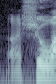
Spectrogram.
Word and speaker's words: Choix: Shua ang pronunciation sa nagal isang CHOIX.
